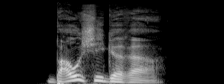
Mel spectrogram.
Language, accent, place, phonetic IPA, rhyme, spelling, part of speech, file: German, Germany, Berlin, [ˈbaʊ̯ʃɪɡəʁɐ], -aʊ̯ʃɪɡəʁɐ, bauschigerer, adjective, De-bauschigerer.ogg
- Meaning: inflection of bauschig: 1. strong/mixed nominative masculine singular comparative degree 2. strong genitive/dative feminine singular comparative degree 3. strong genitive plural comparative degree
